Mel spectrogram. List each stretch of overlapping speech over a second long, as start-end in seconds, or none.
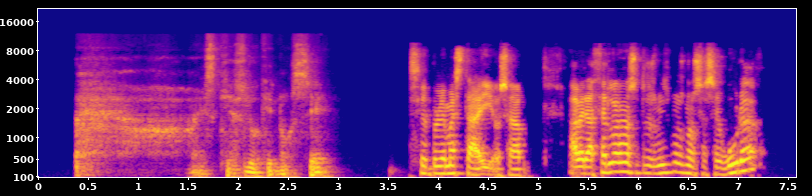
none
